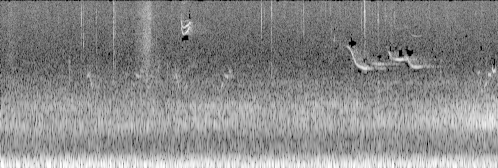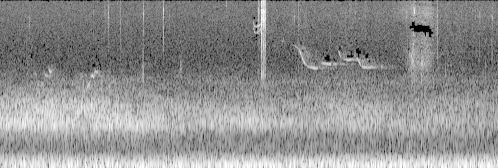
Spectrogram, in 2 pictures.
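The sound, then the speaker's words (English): Two short bursts of clear, slurred whistling notes from an Eastern Meadowlark, a few seconds apart, fairly faint over a steady loud rumble of wind or traffic noise. “Is that the Eastern Meadowlark there? That's an Eastern Meadowlark.”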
